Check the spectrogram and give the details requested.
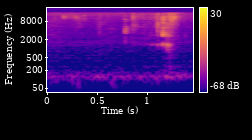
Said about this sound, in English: Isn't there like a type of phobia where people hate to hear people chewing? What's that called?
